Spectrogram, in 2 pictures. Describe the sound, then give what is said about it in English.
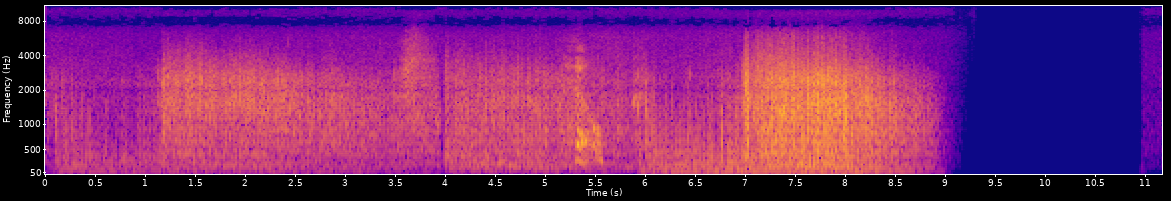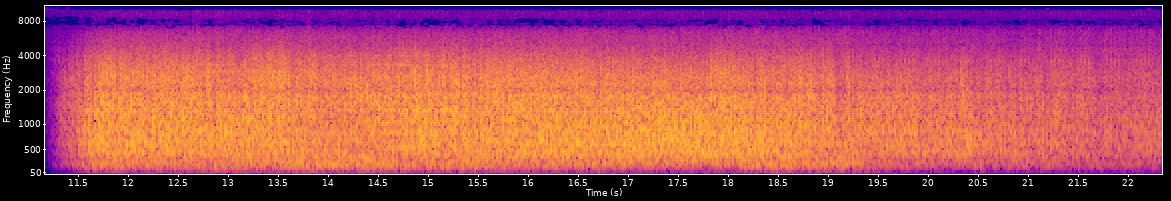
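Heavy artillery shelling rumbles in dense, continuous waves of booming explosions, breaks off into a few seconds of silence, then returns as a sustained, loud roar with no voices. “The movie was supposed to take their minds off the shelling.”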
